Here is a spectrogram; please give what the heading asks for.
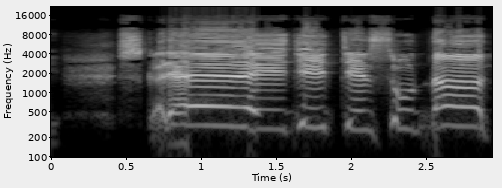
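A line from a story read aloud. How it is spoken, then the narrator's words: Joyful shouting. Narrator (Russian): кричал мистер Бобр, чуть не приплясывая от радости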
